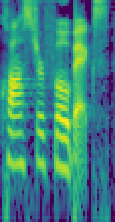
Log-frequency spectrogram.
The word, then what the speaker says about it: claustrophobics: Listen to the pronunciation, claustrophobic. And then you add an S to it to mean all claustrophobic people, claustrophobics.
